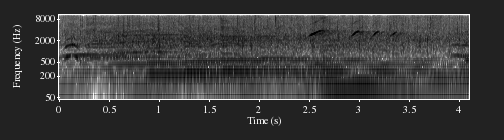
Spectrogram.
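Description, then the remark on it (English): A church audience applauds and cheers steadily during a service, a dense wash of clapping over sustained music, with a few whoops and whistles rising near the end. “Let's give these people a big hand as they come on down.”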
